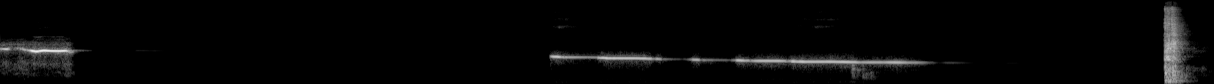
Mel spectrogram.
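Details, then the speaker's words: Revox M77 MKI tape recorder during restoration playing a signal-generator calibration tone near 1.4 kHz; the pitch slides steadily down over four seconds as the tape drags and slows. "you see the um the tape is slowing down and you can hear the the"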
